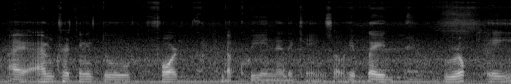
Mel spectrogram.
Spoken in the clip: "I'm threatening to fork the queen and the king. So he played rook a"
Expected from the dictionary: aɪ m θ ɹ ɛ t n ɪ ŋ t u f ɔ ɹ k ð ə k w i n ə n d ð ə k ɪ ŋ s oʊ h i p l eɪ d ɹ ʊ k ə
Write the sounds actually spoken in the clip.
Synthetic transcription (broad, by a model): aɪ m t ɹ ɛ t ɪ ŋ t u f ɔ ɹ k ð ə k w i n ə n d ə k ɪ ŋ s oʊ h i p l eɪ d ɹ ʊ k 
